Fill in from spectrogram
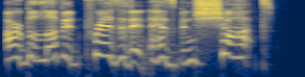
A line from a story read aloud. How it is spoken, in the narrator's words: Abbott, ran into our classroom sobbing and said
